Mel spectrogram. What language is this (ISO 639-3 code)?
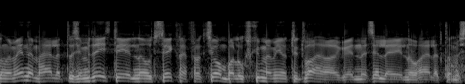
est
